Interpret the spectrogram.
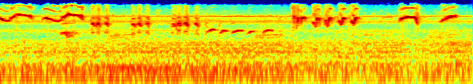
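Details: Oriental magpie-robin singing energetically (căng lửa): looping, wavering whistles, then buzzy chip clusters and a short run of soft lower notes, ending with rising whistled phrases.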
